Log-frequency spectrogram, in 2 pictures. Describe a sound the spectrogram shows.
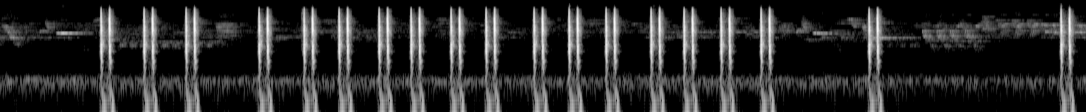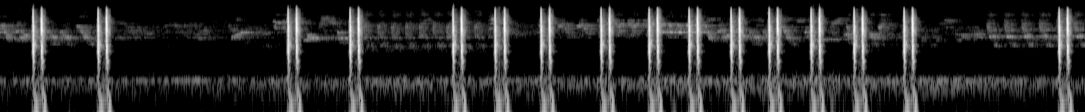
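Puzzle tiles slide into place with sharp clicks.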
